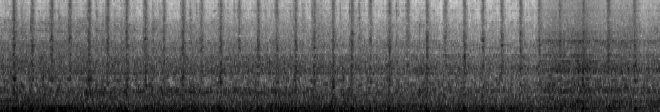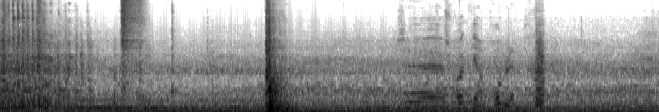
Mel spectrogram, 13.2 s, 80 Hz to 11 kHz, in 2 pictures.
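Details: Magirus Deutz diesel camper truck restarted after a hard mountain climb: idles with a heavy, regular knock about 160 per minute before shutting off; smoke from the oil breather, one cylinder's injector failed.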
